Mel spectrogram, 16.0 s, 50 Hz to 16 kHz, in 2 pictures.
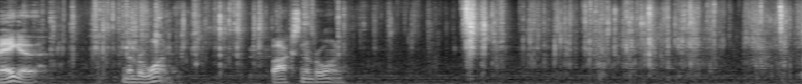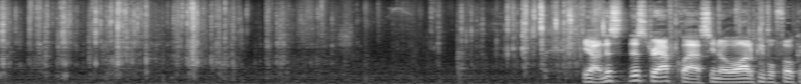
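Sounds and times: foil wrapper tearing and crinkling: 0:00.4 - 0:16.0.

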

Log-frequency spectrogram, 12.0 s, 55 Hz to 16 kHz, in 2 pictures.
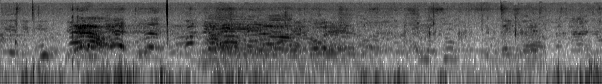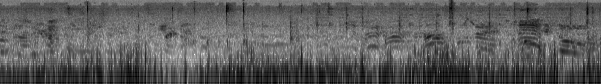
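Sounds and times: footballers shouting: 0:00.7 - 0:03.0.

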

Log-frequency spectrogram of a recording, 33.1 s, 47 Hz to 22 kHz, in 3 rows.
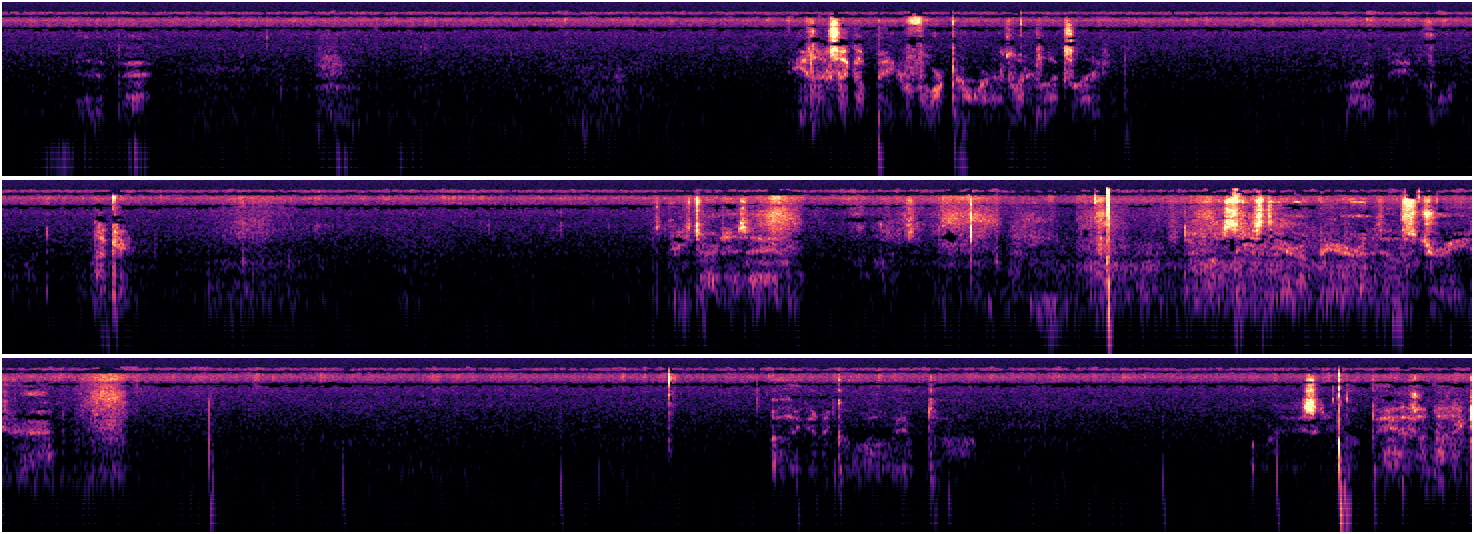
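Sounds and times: faint whispering: 0:00.4 - 0:01.8, 0:05.9 - 0:08.5, 0:10.0 - 0:13.4, 0:15.9 - 0:23.0, 0:27.7 - 0:29.5, 0:31.4 - 0:33.0.

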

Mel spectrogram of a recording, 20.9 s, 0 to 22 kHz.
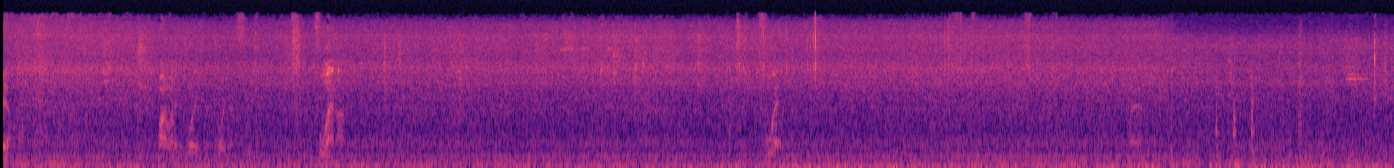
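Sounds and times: faint steady hum: 0:00.0 - 0:20.9
low background rumble: 0:00.0 - 0:20.9.

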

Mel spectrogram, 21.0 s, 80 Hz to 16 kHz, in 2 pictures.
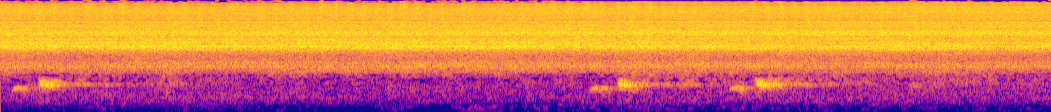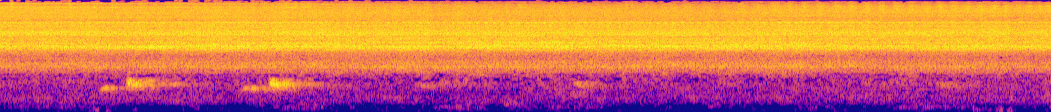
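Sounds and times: insect drone: 0:00.0 - 0:21.0.

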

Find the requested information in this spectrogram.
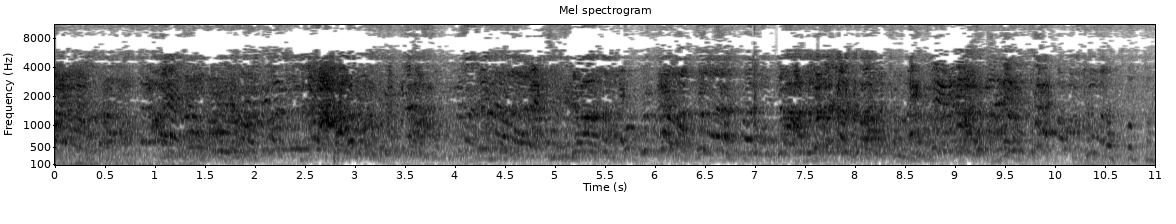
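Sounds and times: men's voices chattering: 0:00.0 - 0:11.0.

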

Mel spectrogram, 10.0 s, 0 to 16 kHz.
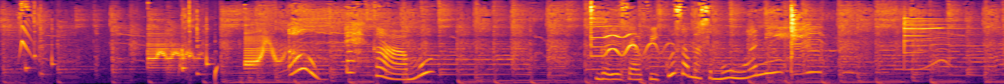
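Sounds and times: light background music: 0:00.0 - 0:10.0
scattered plinks: 0:05.9 - 0:06.7, 0:09.0 - 0:09.8.

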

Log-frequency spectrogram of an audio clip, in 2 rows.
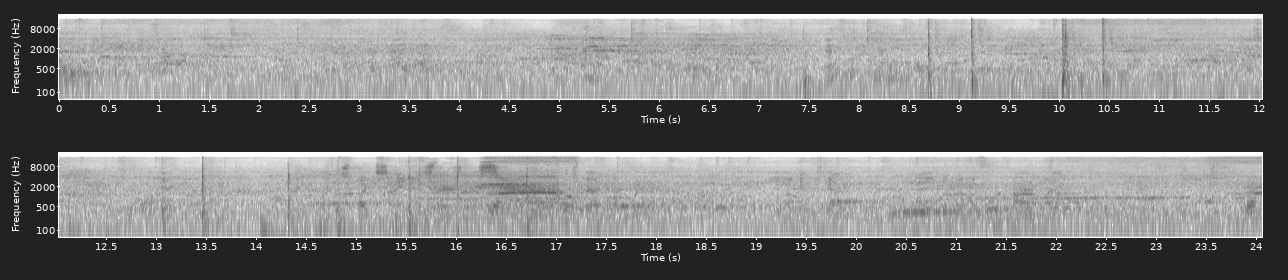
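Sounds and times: murmur of distant voices: 0:00.0 - 0:24.0.

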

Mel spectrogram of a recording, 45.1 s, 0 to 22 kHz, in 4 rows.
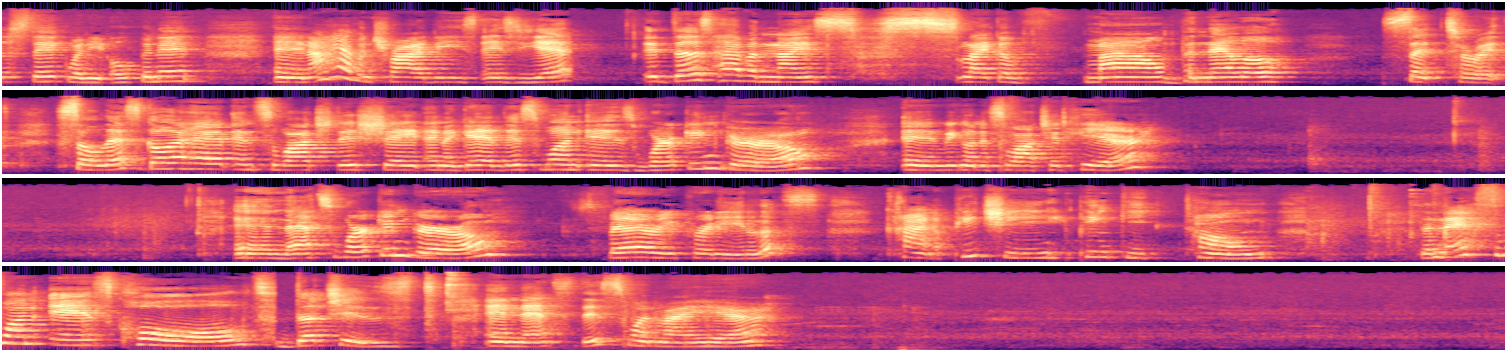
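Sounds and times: faint steady hiss: 0:00.0 - 0:45.0.

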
